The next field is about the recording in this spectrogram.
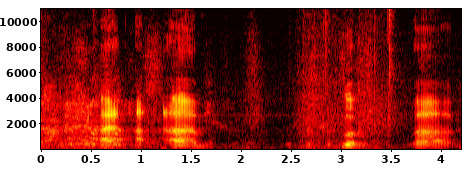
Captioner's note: laughter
